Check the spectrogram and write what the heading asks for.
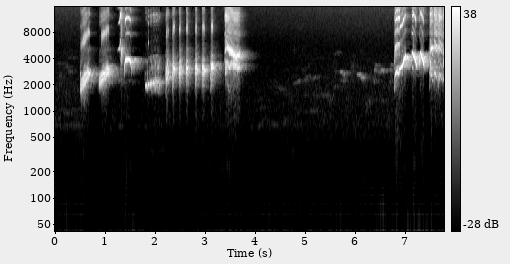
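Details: Orange-headed thrush song used as a lure to coax other birds into answering and to help birds that have stopped singing: loud, varied whistled and chattering phrases in two bursts separated by a quiet gap, with a rapid run of repeated notes.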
